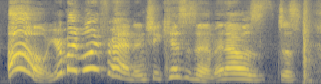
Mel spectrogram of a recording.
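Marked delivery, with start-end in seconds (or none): 0.1-1.4 high, loud, gushing squeal; mock swooning girlfriend, high and loud. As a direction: gush over him like a sudden fan. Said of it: "Ginger's like".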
